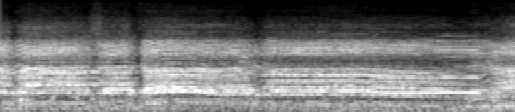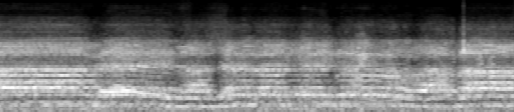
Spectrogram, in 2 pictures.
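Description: A group of men singing together unaccompanied: a slow, chant-like song with long held notes.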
